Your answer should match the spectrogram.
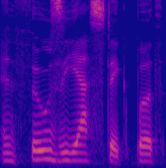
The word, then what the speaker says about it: enthusiastic: So a person who is quite energetic, who's always there to do things, that person is called an enthusiastic personality. But how do we pronounce it?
